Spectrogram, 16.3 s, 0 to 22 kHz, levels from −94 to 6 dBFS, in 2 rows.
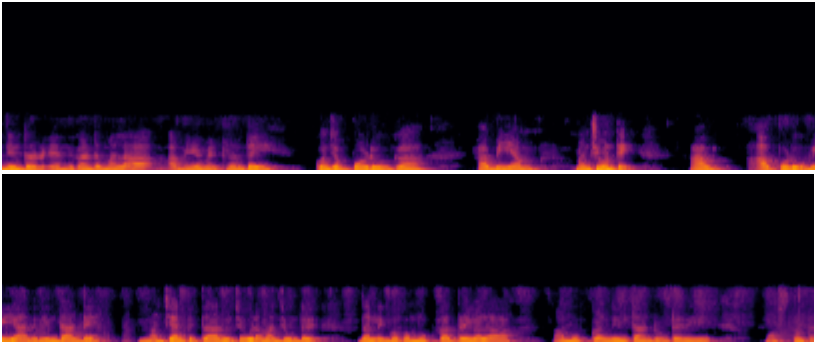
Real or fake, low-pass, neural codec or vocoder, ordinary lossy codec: real; 7.2 kHz; none; Opus, 24 kbps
